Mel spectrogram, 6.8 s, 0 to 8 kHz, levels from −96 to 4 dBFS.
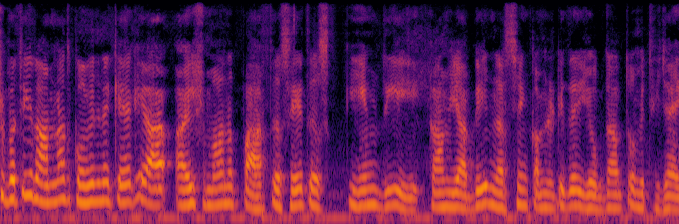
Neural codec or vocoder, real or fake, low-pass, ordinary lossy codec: codec, 16 kHz, 4 kbps, FreqCodec, smaller model; fake; none; none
